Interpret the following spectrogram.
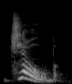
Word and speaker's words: Job: It's spelled J-O-B like Job, but it pronounced Job.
